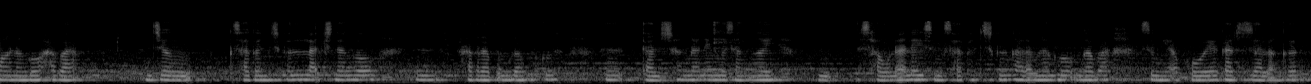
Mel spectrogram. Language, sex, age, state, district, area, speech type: Bodo, female, 18-30, Assam, Chirang, rural, spontaneous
